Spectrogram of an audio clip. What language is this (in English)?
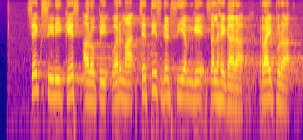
Kannada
